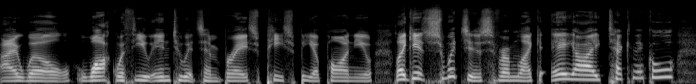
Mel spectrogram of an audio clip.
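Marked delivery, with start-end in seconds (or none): none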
